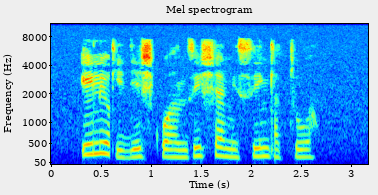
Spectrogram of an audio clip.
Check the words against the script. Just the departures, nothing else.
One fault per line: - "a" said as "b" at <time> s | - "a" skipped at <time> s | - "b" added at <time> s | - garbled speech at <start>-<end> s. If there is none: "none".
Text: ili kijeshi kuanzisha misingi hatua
none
